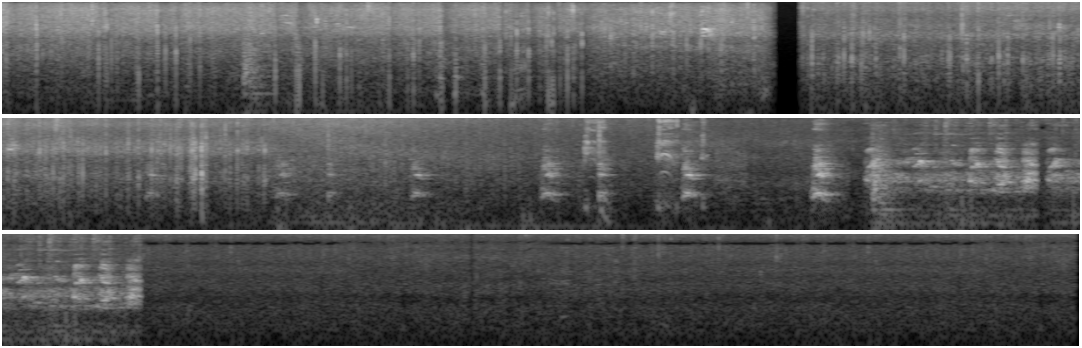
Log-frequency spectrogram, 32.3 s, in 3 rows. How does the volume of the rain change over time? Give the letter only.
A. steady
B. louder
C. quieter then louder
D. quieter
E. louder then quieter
D.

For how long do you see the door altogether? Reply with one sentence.
The door can be heard for 2 seconds in total.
